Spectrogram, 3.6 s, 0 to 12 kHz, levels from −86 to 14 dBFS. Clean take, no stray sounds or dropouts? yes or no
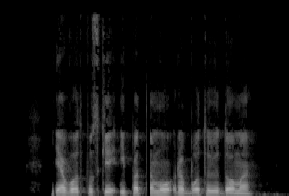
no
